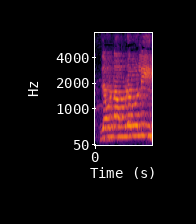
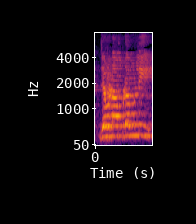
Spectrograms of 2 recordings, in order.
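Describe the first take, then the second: The two takes are said the same way.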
